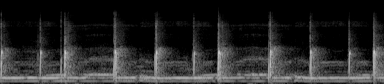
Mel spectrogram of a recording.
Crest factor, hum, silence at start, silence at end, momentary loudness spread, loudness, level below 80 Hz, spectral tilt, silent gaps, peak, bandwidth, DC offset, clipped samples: 20 dB; none; 0 s; 0 s; 5 LU; -24 LUFS; -60 dBFS; -5 dB/octave; none; -4 dBFS; 12.5 kHz; under 0.1%; under 0.1%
